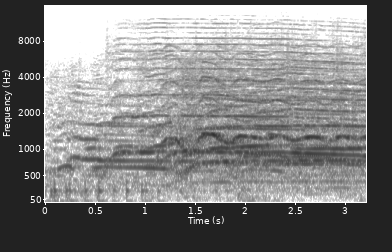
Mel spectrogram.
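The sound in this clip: Crowd cheering, whooping and shouting at an evening live music show, a loud, steady wall of voices that builds slightly in level and holds throughout.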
